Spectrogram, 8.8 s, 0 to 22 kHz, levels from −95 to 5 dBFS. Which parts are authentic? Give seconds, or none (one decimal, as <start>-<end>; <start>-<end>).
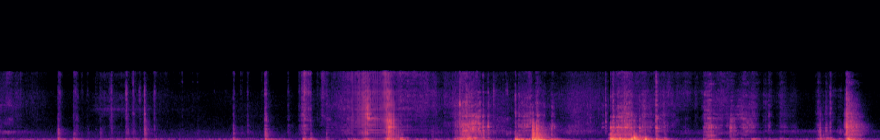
0.0-3.5; 4.0-8.8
